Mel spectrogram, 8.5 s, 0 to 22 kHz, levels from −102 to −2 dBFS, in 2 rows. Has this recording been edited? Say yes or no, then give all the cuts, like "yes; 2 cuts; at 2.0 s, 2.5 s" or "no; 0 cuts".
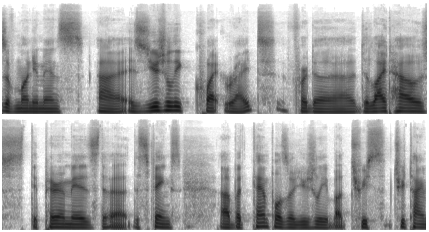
no; 0 cuts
